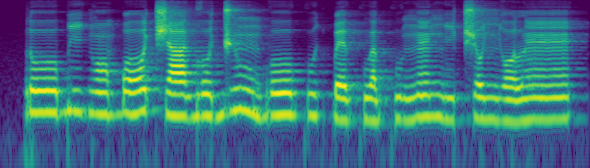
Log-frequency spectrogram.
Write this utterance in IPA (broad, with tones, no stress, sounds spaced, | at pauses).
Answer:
ɾ oː˧ ɓ i˧ ɡ ɔ̃˨ ɓ ɔ˨˦ t͡ʃ a˨ ɡ o˨ d͡ʒ ũ˦˨ b oː˦ kʷ i˧ k͡p ɛ˨ kʷ a˨ kʷ ə˨ ŋ ɛ̃˦ ŋ i˨ t͡ʃ ɔ˧ ɲ ɔ˨ l ɛ̃˦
